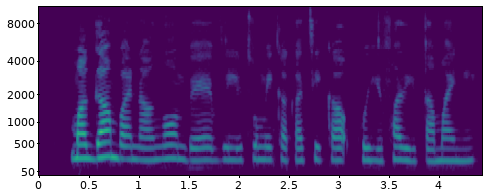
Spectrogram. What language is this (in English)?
Swahili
